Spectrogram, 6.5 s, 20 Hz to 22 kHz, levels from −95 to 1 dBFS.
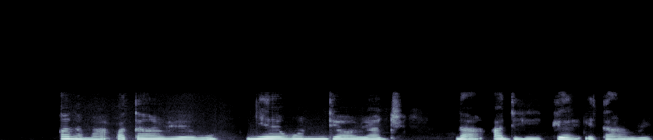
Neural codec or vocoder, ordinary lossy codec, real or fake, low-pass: codec, 16 kHz, 6 kbps, DAC; none; fake; none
